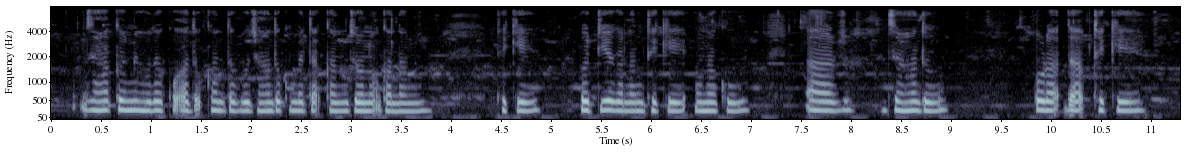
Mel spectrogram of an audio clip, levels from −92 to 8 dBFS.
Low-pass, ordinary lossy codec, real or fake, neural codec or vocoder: 7.2 kHz; none; real; none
